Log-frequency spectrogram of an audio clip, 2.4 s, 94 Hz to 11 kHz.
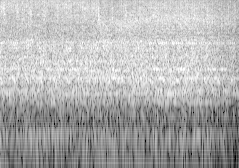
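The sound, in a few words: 2002 Chevrolet Malibu engine running at idle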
